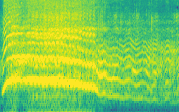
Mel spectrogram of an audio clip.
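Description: A loud, high-pitched human scream held steady for about a second, then sliding down in pitch and wavering as it trails off.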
